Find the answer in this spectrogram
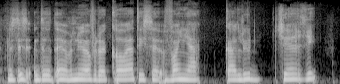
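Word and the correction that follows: Vanja Kaluđerčić: Vanja Kaludjercic. – Kijk, jij kan het beter uitspreken.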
